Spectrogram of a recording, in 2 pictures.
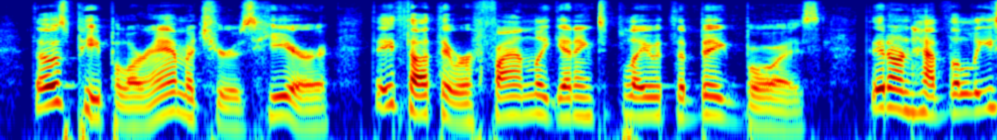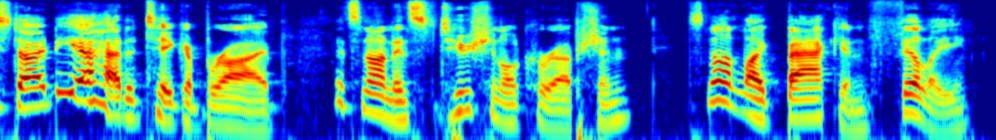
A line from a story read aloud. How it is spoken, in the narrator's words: says Thackeray cheerfully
